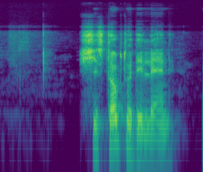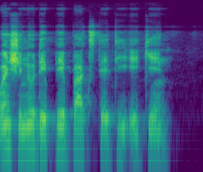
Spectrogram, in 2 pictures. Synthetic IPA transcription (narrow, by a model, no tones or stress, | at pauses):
ʃistɔp̚tudəlɛ̃nd | wɛ̃nʃinodepebakstɛdiʔeɡɛ̃n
